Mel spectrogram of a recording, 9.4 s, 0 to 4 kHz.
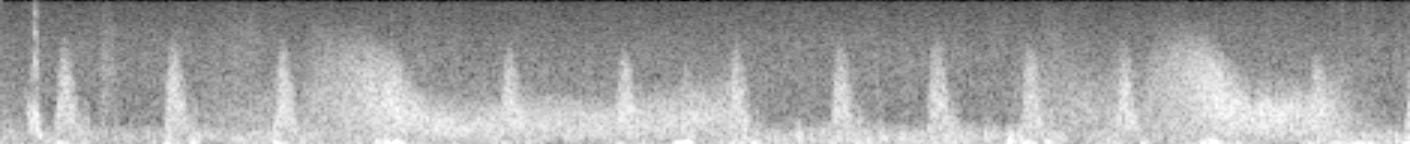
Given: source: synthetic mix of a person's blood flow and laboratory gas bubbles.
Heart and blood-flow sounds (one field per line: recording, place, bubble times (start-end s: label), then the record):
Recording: Doppler ultrasound of blood flow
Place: subclavian vein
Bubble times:
0.16-0.29 s: bubbles
From the record:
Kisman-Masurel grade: 113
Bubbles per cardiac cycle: 1 to 2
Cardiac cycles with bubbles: 1 to 10%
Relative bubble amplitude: loud (0.450 to 0.775)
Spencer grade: 1 (occasional bubble signal discernible with the cardiac motion signal, with majority of cardiac periods free of bubbles)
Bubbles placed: anywhere in the cardiac cycle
